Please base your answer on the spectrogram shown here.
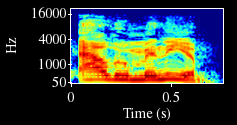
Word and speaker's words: aluminium: We're going out to, as the Brits say, aluminium.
